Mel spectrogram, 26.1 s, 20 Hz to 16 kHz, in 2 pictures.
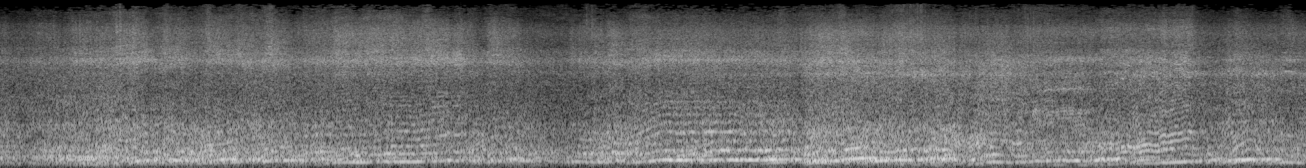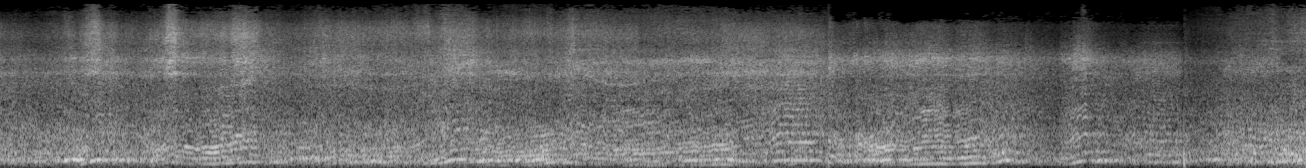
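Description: Several small motocross bikes, among them a KTM 65 SX two-stroke, revving around an indoor dirt track. Engine pitch rises and falls over and over as the riders open and close the throttle, with several engines overlapping in the hall.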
